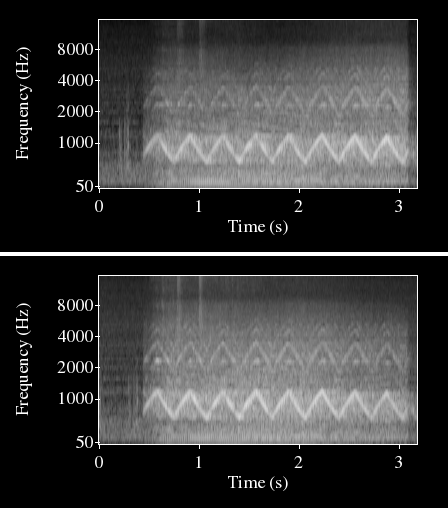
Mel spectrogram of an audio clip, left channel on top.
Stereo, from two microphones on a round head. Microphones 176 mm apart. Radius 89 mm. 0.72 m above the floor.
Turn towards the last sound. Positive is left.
turn(degrees=30)  # may be behind; listen again after turning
